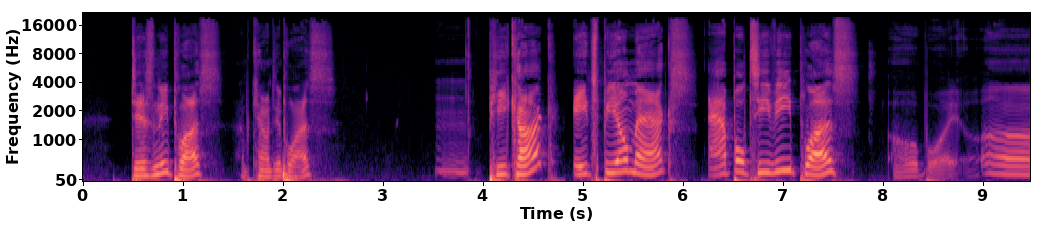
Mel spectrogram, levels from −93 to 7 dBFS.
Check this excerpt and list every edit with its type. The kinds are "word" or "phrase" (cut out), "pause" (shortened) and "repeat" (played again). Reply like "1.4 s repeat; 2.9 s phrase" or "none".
2.0 s phrase; 4.8 s pause; 6.2 s pause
